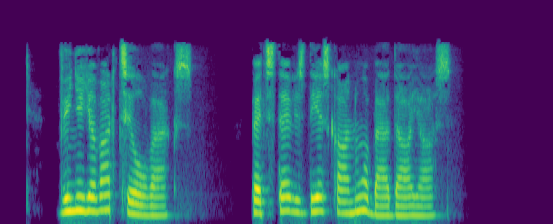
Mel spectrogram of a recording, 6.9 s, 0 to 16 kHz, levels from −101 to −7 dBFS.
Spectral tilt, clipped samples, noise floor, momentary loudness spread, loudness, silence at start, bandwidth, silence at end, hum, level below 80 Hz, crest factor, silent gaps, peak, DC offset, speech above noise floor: -4.5 dB/octave; under 0.1%; -77 dBFS; 11 LU; -19 LUFS; 0.75 s; 8 kHz; 1.3 s; none; -62 dBFS; 18 dB; 3.01-3.14 s; -2 dBFS; under 0.1%; 59 dB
